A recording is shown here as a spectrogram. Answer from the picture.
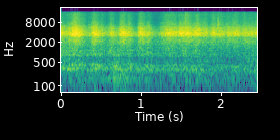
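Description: A red plastic basket used as a sieve is shaken back and forth over a plastic basin. The mealworm-culture material rattles inside it while fine particles patter down through the slots into the basin: a steady, hissy shaking sound.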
